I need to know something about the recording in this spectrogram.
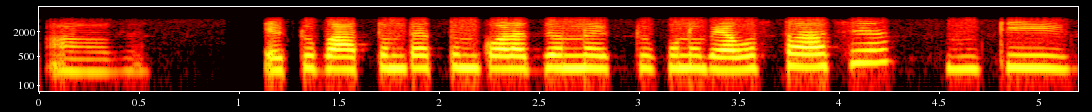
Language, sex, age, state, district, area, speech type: Bengali, female, 30-45, West Bengal, Darjeeling, urban, conversation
